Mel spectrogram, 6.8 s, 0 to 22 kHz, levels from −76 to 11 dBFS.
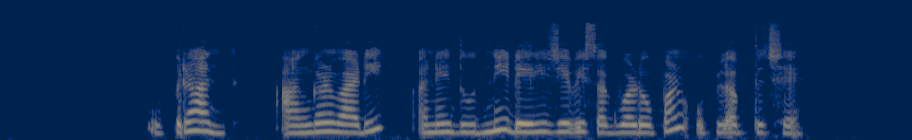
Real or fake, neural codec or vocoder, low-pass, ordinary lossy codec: real; none; 14.4 kHz; MP3, 48 kbps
